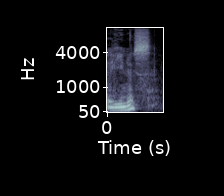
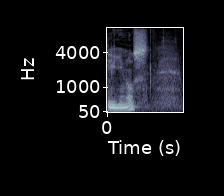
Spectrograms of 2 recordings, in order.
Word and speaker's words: Linus: lenus or Linus what's the exact your preferred pronunciation um when I speak Swedish it's lenus when I speak Finnish it's lenos when I speak English it's lonus and I really don't care how people pronounce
